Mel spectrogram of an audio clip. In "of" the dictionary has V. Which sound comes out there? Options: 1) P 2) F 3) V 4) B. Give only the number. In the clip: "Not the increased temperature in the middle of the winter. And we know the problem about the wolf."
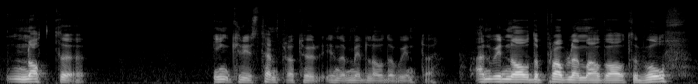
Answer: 3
